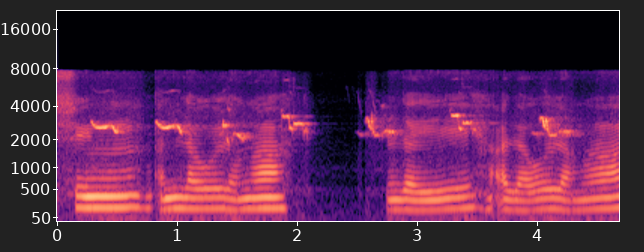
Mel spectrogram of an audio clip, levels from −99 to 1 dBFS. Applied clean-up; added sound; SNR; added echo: neural mask model RNNoise.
